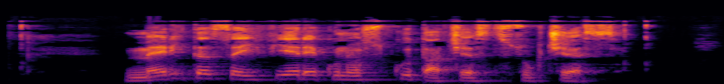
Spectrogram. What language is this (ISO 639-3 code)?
ron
